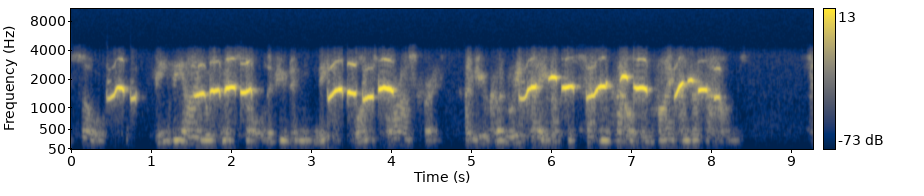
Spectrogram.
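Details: Cockatiel (Nymphicus hollandicus) singing excitedly at a mirror, mixing clear rising whistles with buzzy, chattering notes in quick bursts.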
